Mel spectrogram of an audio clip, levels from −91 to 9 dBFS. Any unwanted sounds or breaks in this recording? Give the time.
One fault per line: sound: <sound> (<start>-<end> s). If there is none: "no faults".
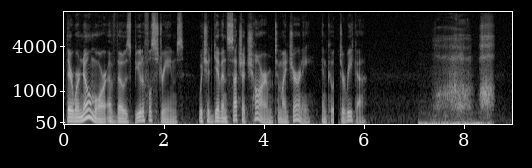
sound: dropout (5.4-5.5 s)
sound: breath (7.1-8.6 s)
